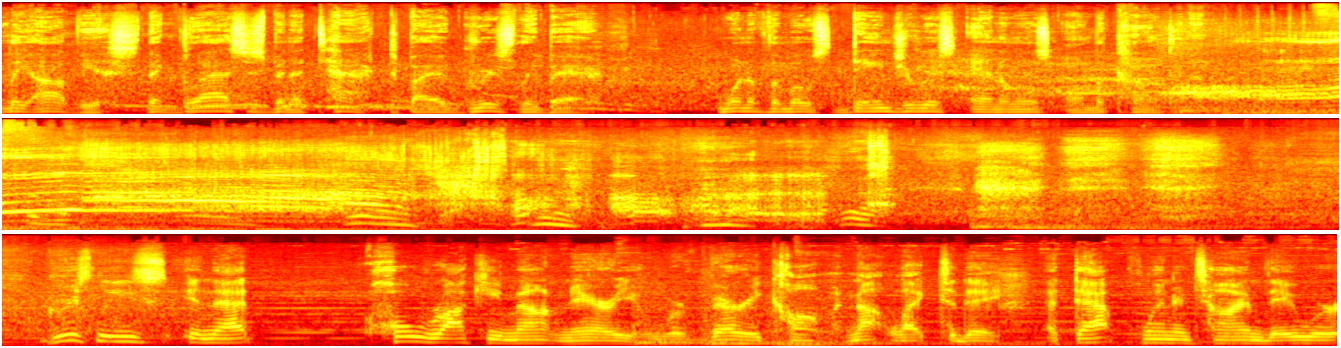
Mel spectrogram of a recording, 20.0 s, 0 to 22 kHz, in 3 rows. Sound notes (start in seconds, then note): 7.2 groaning; 11.4 hugh groaning, gurgling blood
